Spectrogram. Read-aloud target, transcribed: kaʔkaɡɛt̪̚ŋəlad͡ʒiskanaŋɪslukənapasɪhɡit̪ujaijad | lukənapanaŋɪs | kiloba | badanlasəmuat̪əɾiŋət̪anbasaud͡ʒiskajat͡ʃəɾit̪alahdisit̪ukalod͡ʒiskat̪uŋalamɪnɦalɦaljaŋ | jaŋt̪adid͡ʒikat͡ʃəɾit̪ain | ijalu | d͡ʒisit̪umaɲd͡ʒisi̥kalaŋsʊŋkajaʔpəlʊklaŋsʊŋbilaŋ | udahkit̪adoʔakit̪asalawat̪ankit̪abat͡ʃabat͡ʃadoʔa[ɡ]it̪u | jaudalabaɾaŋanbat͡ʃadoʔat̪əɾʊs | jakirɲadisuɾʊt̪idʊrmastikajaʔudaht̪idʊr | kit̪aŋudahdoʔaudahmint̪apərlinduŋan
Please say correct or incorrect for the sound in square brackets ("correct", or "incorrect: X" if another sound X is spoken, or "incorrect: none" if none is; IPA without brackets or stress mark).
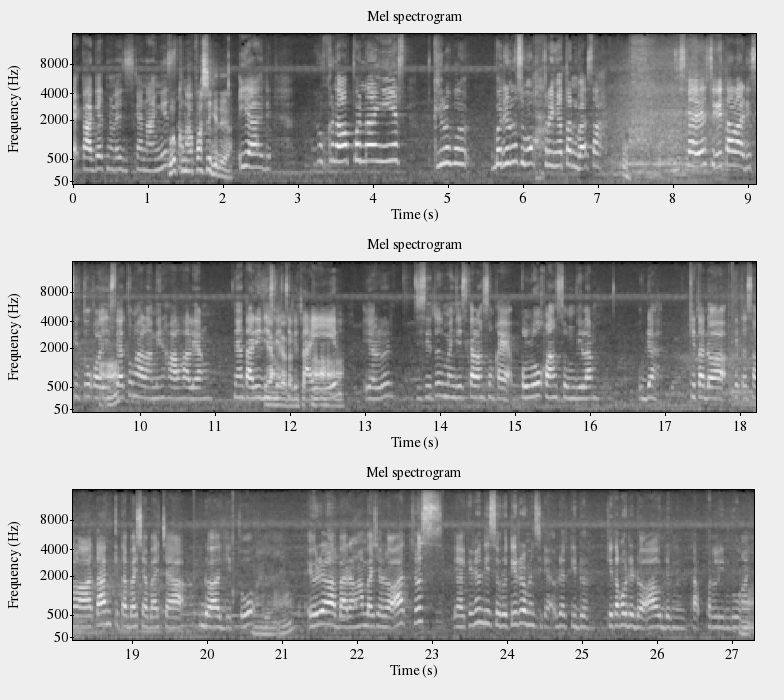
correct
